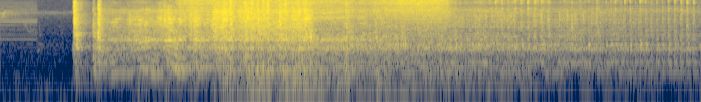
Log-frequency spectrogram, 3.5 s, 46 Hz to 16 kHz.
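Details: Abandoned Ford Durango sitting 9 years, corroded coil contacts wiggled to restore coil power, old fuel in tank smells bad: short burst of quick, even cranking that never catches; crank no start, fuel supply suspected.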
